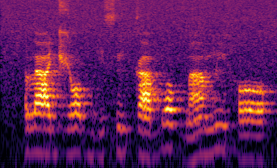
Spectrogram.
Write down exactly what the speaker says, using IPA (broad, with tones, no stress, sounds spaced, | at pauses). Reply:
l a˧ d͡ʒ ɔ˧ b i˧ s ĩ˦ k a˦ b ɔ˦˨ ɡ͡b ã˨˦ m ĩ˦˨ h ɔ˧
